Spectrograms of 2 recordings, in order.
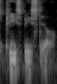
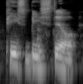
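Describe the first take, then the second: First: Soft, slow, nearly whispered command to the storm; calm warm command. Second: Slow, steady, unhurried words at normal volume; calm command. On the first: Jesus calming the storm from the boat, soft and slow. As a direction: hush the storm gently, barely a breath. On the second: Jesus stilling the storm for the disciples, slow and calm. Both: Retold or imitated. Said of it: "He just says it with a warm".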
